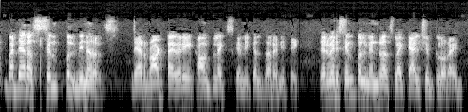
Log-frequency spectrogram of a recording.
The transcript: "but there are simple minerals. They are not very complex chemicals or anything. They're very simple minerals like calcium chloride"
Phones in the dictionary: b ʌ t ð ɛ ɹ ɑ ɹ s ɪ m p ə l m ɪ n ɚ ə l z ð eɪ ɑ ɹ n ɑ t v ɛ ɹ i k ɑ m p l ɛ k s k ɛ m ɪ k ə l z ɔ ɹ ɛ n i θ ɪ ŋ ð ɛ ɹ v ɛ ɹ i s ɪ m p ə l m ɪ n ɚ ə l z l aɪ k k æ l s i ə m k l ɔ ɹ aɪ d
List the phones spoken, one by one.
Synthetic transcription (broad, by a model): b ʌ t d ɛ ɹ ɑ ɹ s ɪ m p ə l m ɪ n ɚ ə l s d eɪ ɑ ɹ n ɑ t v ɛ ɹ i k ɑ m p l ɛ k s k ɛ m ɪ k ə l s ɔ ɹ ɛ n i t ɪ ŋ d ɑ ɹ v ɛ ɹ i s ɪ m p ə l m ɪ n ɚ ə l s l aɪ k k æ l ʃ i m k l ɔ ɹ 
